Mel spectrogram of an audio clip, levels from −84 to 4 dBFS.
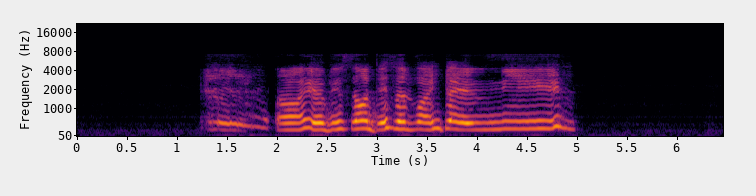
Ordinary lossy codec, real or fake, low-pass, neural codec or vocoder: Opus, 32 kbps; fake; 7.2 kHz; codec, 24 kHz, 1 kbps, SNAC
